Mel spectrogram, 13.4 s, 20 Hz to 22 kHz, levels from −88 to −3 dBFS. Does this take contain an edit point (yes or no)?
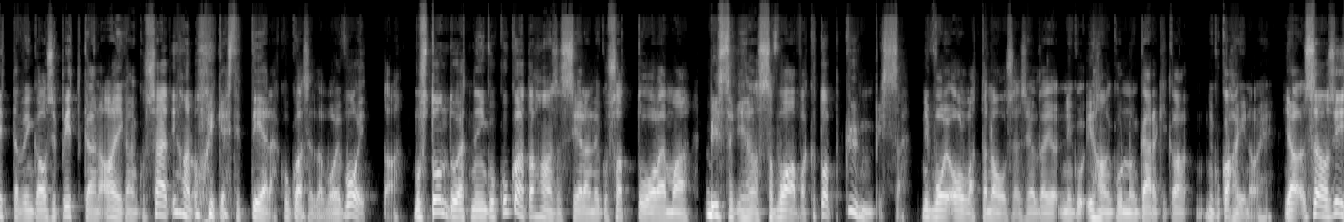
no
